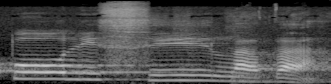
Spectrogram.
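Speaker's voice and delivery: POLISSÍLABA stretched slowly over every syllable. Shown as a demonstration. Teacher gives pupils the term, "Polissílaba" slowly drawn out. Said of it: "classificamos-a como?".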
